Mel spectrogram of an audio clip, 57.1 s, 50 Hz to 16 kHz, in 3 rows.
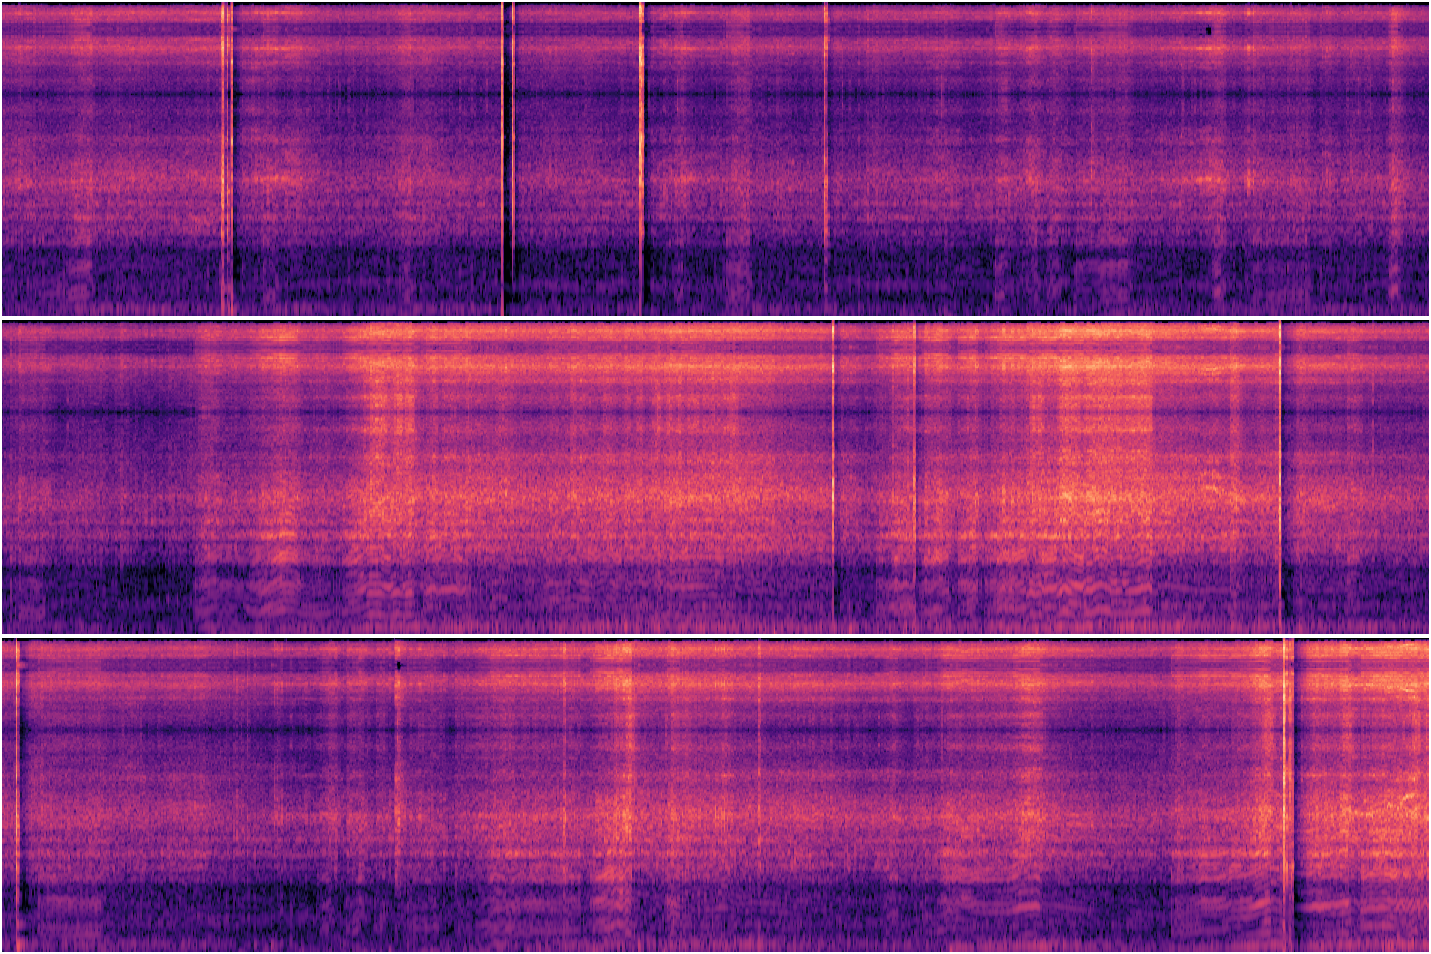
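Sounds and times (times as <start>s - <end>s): dirt bike engine revving: 0.0s - 4.2s, 8.4s - 11.0s, 13.0s - 57.0s.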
